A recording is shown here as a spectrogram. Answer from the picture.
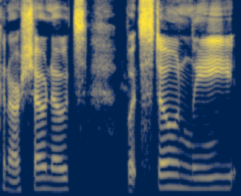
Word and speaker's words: Stoneleigh: our show notes but Stone Lee is spelled not Le but l e i GH thank you so much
